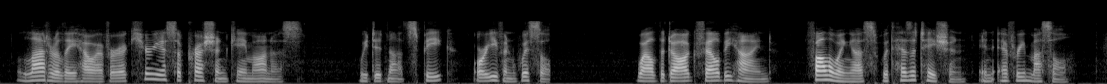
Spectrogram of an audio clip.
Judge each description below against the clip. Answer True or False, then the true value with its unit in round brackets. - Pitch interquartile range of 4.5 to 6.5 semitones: True (5.1 semitones)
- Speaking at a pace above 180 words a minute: False (145 wpm)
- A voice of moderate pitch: True (155 Hz)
